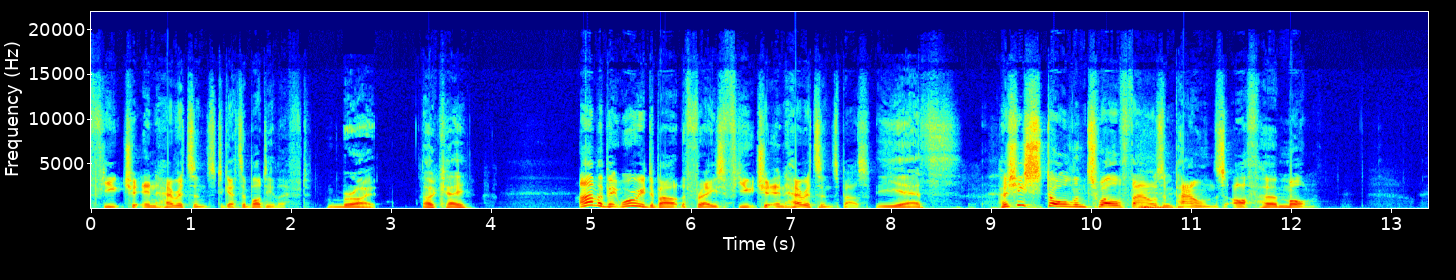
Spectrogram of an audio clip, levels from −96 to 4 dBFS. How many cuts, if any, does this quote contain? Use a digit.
0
